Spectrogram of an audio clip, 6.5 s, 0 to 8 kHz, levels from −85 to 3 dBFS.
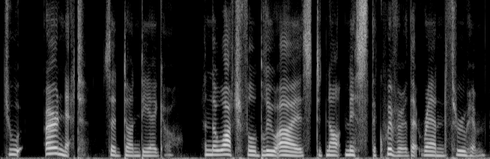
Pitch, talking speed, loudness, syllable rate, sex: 210 Hz, 185 wpm, -20 LUFS, 4.2 syllables/s, female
